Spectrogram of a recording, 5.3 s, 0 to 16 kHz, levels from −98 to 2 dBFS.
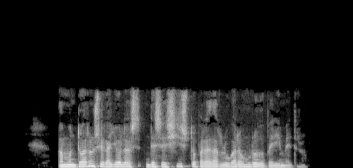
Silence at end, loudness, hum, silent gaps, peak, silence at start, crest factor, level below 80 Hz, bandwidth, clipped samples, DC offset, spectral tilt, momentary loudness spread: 0.75 s; -15 LUFS; none; none; 0 dBFS; 0.85 s; 16 dB; -62 dBFS; 7.8 kHz; under 0.1%; under 0.1%; -5.5 dB/octave; 7 LU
